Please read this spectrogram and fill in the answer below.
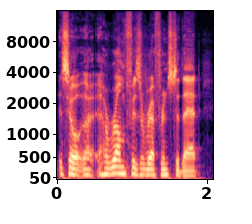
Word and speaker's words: Harumph: The Harumph Society.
